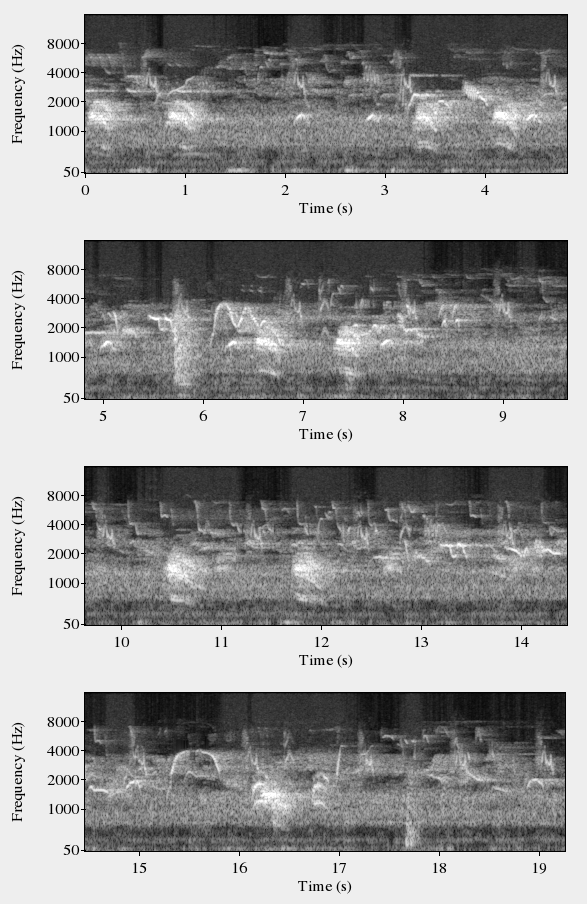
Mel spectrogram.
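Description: Several birds calling outdoors: an overlapping series of short chirps and whistled, rising and falling calls, repeating every second or so over faint background noise.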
